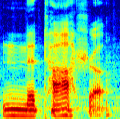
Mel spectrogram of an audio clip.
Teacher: The final vowel being after the stress produces the sound as a schwa. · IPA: ə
